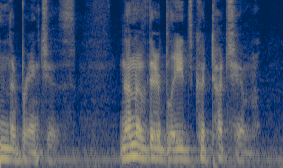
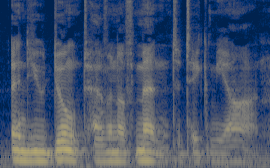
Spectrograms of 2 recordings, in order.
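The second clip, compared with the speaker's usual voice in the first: dangerously low; 6 semitones lower, 3 dB quieter than usual. Acted. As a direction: drop the voice into a low threat. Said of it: "His voice dropped dangerously low".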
